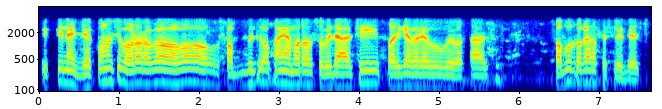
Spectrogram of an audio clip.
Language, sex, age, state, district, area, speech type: Odia, male, 45-60, Odisha, Sambalpur, rural, conversation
